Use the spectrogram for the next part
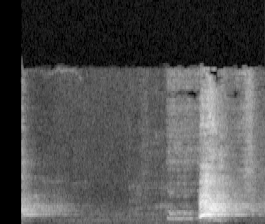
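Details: Pet dog barking at its owner for attention indoors: a short yelp, a pause, a brief whine-like note, then a loud sharp bark.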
